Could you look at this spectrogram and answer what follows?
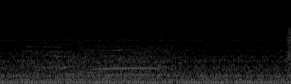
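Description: Cows mooing in the farming video game Farming Simulator 25, steady lowing over a dense, continuous barn ambience at moderate level with no speech.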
